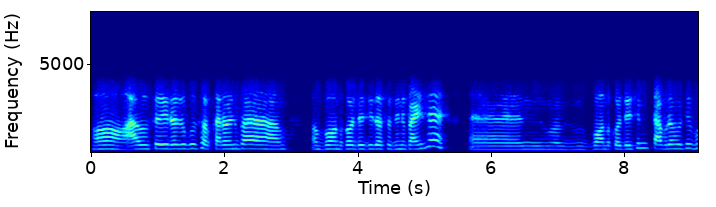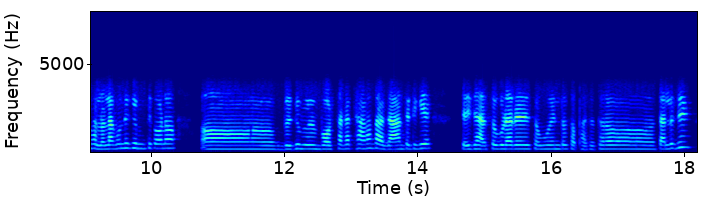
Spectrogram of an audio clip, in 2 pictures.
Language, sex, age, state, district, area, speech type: Odia, female, 60+, Odisha, Jharsuguda, rural, conversation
